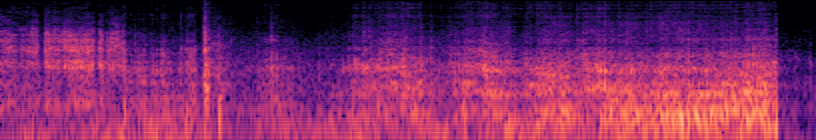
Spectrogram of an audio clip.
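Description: A rough, rolling scrape-like noise that grows louder and stops abruptly near the end, with a sharp click about a second in.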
